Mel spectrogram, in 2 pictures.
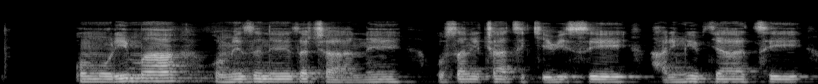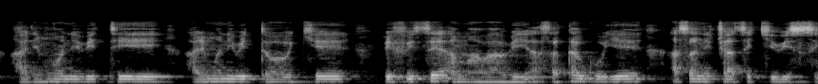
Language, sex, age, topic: Rundi, male, 25-35, agriculture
